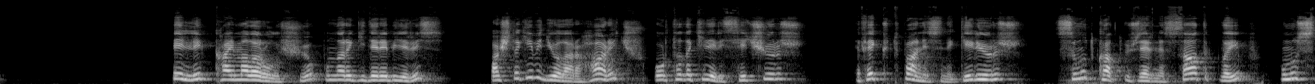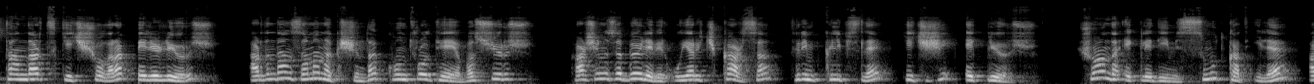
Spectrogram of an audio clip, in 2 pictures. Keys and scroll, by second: 17.8 ctrl+t.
